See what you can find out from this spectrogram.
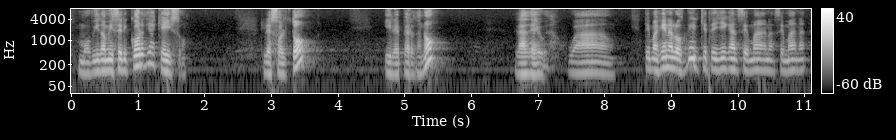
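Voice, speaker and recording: A preacher delivers an emphatic sermon and keeps tossing rhetorical questions to the listeners. The voice rises for emphasis, then sinks low and quiet to drive a point home. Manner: swings between loud lifts and low quiet drops.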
